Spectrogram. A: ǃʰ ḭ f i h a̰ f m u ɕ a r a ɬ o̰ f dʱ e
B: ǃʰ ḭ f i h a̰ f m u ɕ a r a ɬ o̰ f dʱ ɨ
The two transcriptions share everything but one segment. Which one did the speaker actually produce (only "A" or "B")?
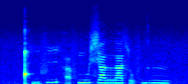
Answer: B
